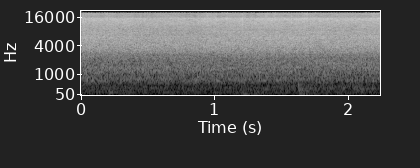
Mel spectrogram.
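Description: Steady, even sizzle of ingredients browning in a hot pan for a homemade pasta sauce, a continuous hiss with no pauses and no talk.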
